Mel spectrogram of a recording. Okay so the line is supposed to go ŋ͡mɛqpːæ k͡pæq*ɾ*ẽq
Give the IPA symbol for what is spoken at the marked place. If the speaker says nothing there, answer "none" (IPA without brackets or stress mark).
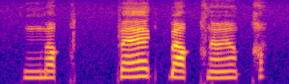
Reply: ɾ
